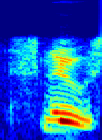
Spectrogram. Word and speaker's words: SNHU: new hampshire university and i've heard michael pronounce it as snooze so be prepared for that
